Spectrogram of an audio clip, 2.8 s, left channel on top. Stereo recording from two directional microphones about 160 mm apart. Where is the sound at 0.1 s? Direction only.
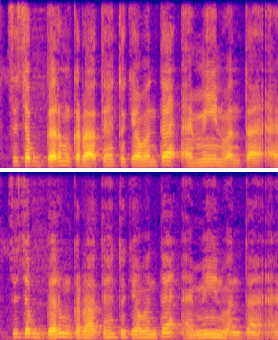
40° left (ahead or behind).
